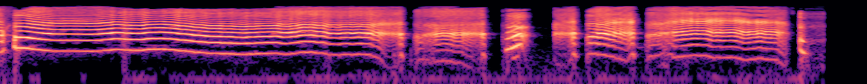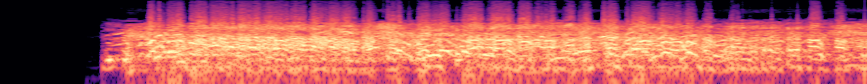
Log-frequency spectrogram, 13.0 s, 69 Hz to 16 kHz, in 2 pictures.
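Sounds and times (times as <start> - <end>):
baby crying: 0.0 - 6.2.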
